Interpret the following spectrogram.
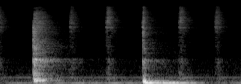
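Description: Drum-kit backing track played back from a Pro Tools First session: kick and snare hits alternate about a second apart, with hi-hat ticks between and a steady held note underneath.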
